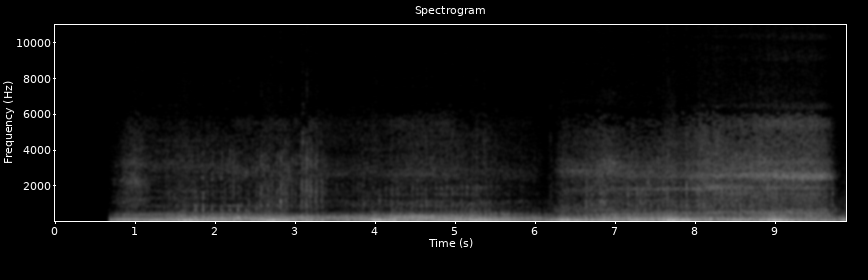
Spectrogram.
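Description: Dragon wing-flapping sound effect for a hovering dragon: a deep, rumbling whoosh that swells and fades again and again, starting after a short silence.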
